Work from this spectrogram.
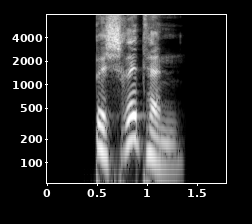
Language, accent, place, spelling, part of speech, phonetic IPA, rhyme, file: German, Germany, Berlin, beschritten, verb, [bəˈʃʁɪtn̩], -ɪtn̩, De-beschritten.ogg
- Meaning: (verb) past participle of beschreiten; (adjective) pursued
